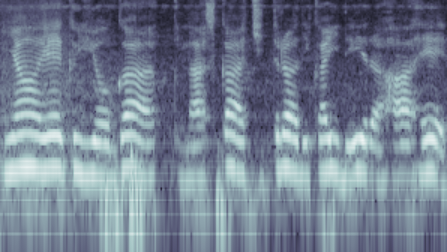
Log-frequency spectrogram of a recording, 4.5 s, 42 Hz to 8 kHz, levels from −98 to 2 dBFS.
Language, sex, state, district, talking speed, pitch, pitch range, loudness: Hindi, male, Gujarat, Gandhinagar, 135 wpm, 220 Hz, 200-235 Hz, -15 LUFS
